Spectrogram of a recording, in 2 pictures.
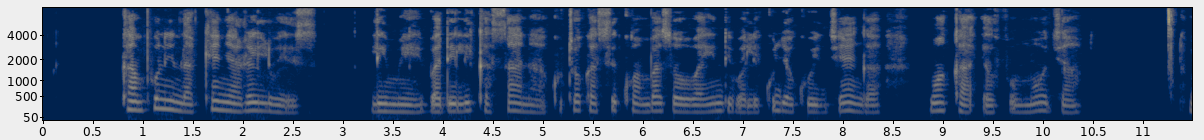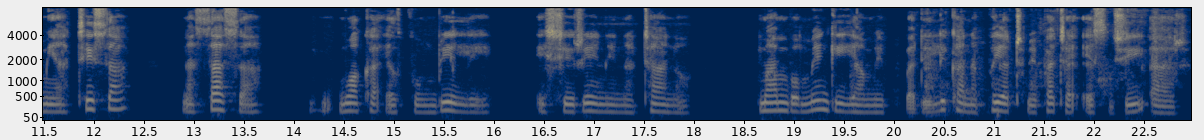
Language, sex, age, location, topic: Swahili, female, 25-35, Nairobi, government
